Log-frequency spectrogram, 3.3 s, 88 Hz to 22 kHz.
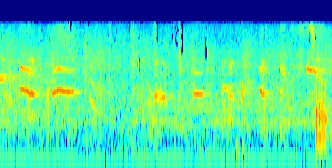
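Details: Itsy Bitsy's five 20-day-old puppies wait indoors for their mother to feed them, giving a string of thin, high whistled squeaks that slide up and down, several overlapping, with a louder yelp at the end.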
